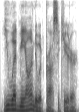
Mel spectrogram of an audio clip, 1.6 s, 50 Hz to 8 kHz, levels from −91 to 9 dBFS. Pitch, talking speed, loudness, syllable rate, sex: 95 Hz, 265 wpm, -17 LUFS, 6.8 syllables/s, male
